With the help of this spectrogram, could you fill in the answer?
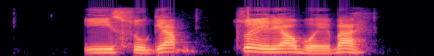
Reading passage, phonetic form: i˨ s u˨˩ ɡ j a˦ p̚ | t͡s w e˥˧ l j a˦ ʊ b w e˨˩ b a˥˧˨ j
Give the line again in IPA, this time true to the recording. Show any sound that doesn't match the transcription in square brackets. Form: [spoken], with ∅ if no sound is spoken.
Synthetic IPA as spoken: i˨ s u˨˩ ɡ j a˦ p̚ | t͡s w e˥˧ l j a˦ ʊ b w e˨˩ b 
